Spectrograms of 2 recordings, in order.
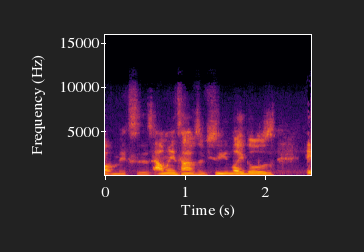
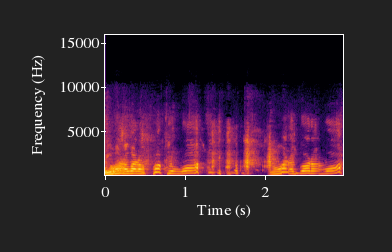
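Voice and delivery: very high, shrill screaming; 3 dB louder than usual. Retelling the speaker's son's Scarface imitation, imitating Scarface screaming. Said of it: "when he was screaming in the speaker box".

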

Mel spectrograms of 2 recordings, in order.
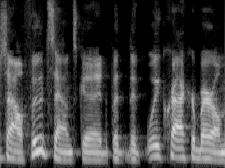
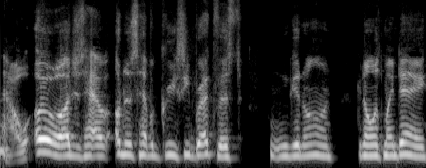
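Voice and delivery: put-on impression voice, pitched higher and slower; 4 semitones higher than usual. Talking about hangovers back at a friend's old apartment, doing an impression of past self. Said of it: "That's an impression of past me".

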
